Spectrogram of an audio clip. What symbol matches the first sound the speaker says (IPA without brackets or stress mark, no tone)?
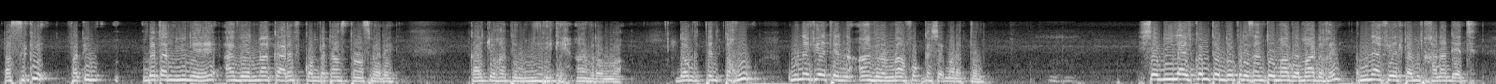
p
